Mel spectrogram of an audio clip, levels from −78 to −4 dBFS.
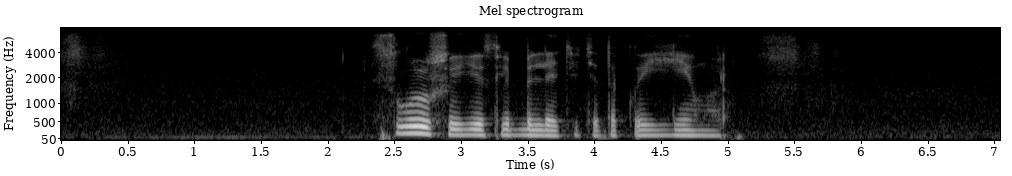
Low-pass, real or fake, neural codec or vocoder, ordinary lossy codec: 7.2 kHz; real; none; none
